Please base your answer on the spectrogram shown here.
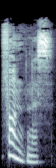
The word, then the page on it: fondness: British English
